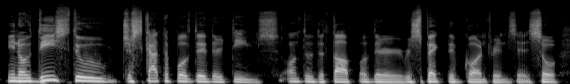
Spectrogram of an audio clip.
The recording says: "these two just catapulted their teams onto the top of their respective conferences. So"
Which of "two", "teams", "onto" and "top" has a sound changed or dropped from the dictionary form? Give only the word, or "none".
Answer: teams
